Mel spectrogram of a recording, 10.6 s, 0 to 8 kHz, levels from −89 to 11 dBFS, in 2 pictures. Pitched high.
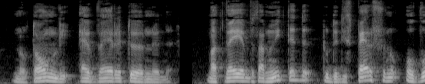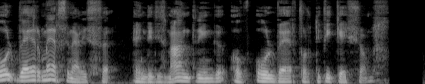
No: low, 110 Hz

